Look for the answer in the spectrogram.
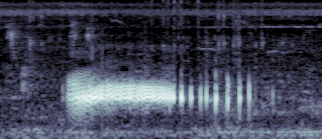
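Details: Zebra dove recording used as a lure and to stimulate breeding: a sustained, even cooing note lasting nearly a second, breaking into a quick series of about eight short staccato notes.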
